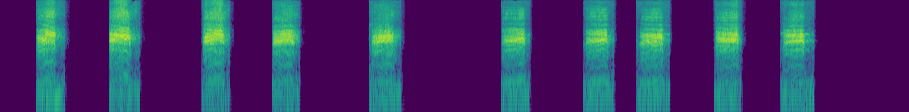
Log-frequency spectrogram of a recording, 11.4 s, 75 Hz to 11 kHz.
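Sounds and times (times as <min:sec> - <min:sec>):
duck quacking: 0:00.5 - 0:01.8, 0:02.5 - 0:03.8, 0:04.6 - 0:05.1, 0:06.3 - 0:06.7, 0:07.3 - 0:10.2.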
